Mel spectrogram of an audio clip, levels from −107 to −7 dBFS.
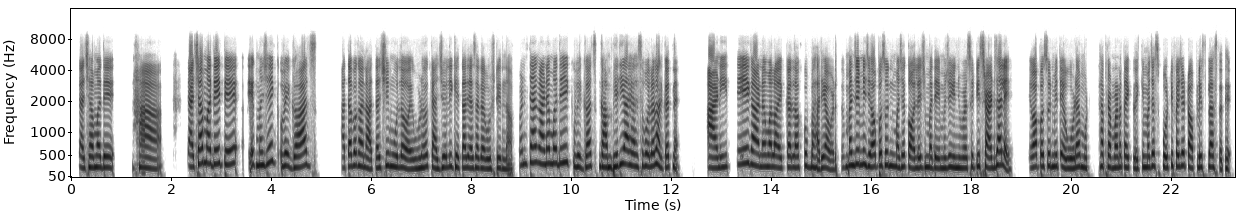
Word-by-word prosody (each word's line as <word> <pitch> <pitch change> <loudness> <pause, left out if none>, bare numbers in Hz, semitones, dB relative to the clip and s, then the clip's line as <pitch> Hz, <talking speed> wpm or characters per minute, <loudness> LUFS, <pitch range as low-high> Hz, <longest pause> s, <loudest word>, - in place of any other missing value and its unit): त्याच्यामध्ये 235 0 +1 0.5
हां, 220 -3 0 0.5
त्याच्यामध्ये 315 +4 +2
ते 300 -1 +3 0.5
एक 280 0 -2
म्हणजे 285 +4 +2
एक 340 -7 -6
वेगळाच. 260 +1 0 0.5
आता 230 +3 -1
बघा 275 -1 +1
ना, 230 -4 0
आताची 225 +7 -1
मुलं 245 -5 +1
एवढं 215 +4 0
कॅज्युअली 235 +2 0
घेतात 230 -2 +1
या 225 -1 +1
सगळ्या 225 -1 0
गोष्टींना. 210 0 -2 0.2
पण 295 +2 -4
त्या 345 0 +2
गाण्यामध्ये 325 +1 +1
एक 350 - -5
वेगळाच 250 +1 0
गांभीर्य 250 +6 +3
आहे 300 -2 +2
असं 265 -1 -2
बोलायला 270 +3 +2
हरकत 240 -2 -1
नाही. 230 - -1 0.7
आणि 230 +2 +1 0.2
ते 320 +2 +1
गाणं 270 -5 +2
मला 250 -1 +1
ऐकायला 235 +1 0
खूप 270 - 0
भारी 230 -3 +1
आवडतं. 215 +1 -3
म्हणजे 280 +3 +3
मी 300 0 +1
जेव्हापासून 270 +2 +1
माझ्या 250 0 0
कॉलेजमध्ये, 230 0 +1
म्हणजे 225 +3 0
युनिव्हर्सिटी 230 +2 0
स्टार्ट 230 -3 +2
झाले. 290 -9 +2
तेव्हापासून 255 +6 -2
मी 255 - +2
ते 265 - +2
एवढ्या 220 +2 +2
मोठ्या 245 +2 -3
प्रमाणात 240 0 0
ऐकलंय 225 -3 -1
की - - +1
माझ्या 240 +2 +2
Spotifyच्या 260 +3 +1
टॉप 235 -1 0
लिस्टला 245 +1 0
असतं 220 -4 -3
ते. 210 - +2
245 Hz, 155 wpm, -23 LUFS, 230-270 Hz, 0.7 s, ते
